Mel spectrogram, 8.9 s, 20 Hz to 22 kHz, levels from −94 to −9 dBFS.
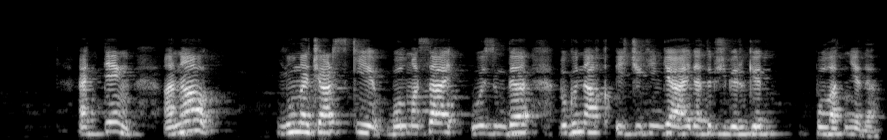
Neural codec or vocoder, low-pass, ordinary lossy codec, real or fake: vocoder, 44.1 kHz, 128 mel bands every 512 samples, BigVGAN v2; 7.2 kHz; none; fake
